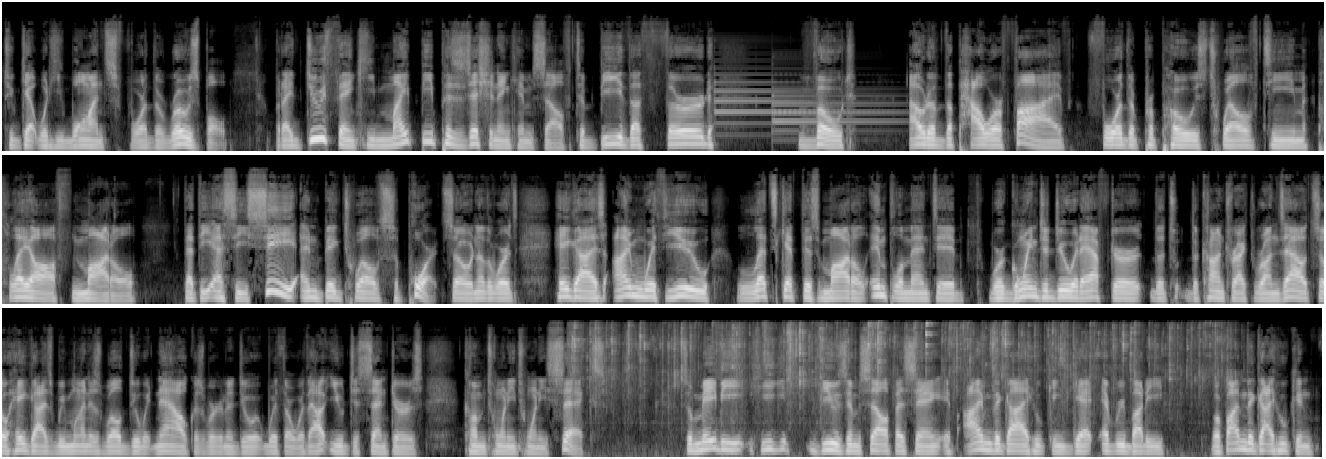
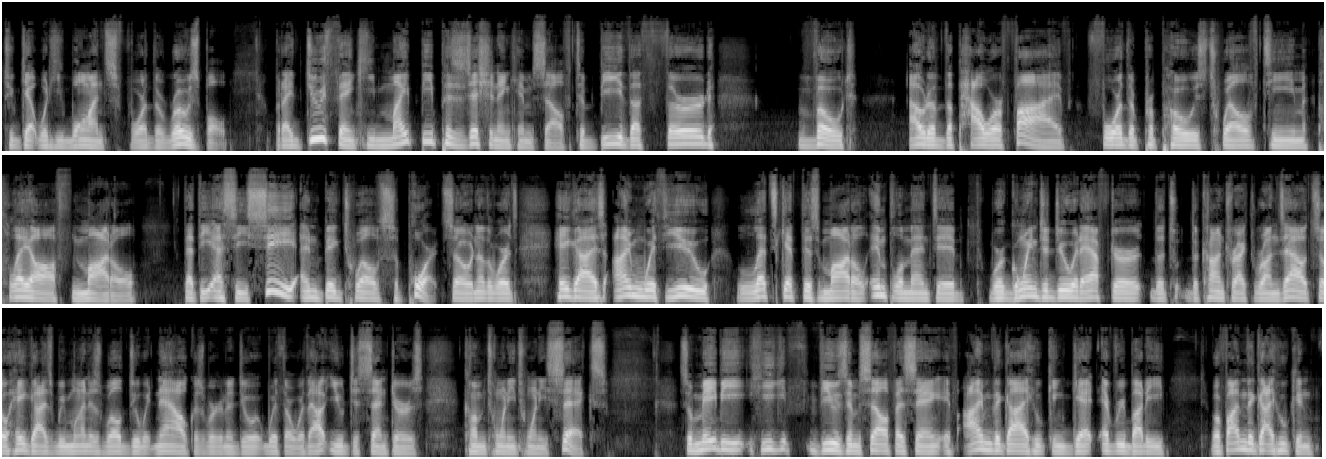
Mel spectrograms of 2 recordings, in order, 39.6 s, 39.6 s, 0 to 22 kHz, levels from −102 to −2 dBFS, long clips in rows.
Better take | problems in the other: second | doorbell; faint; from 7 to 9 s; peak 15 dB below the speech // jangling keys; noticeable; from 32 to 39 s; peak 6 dB below the speech

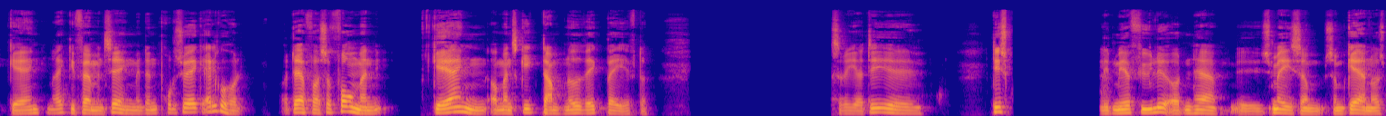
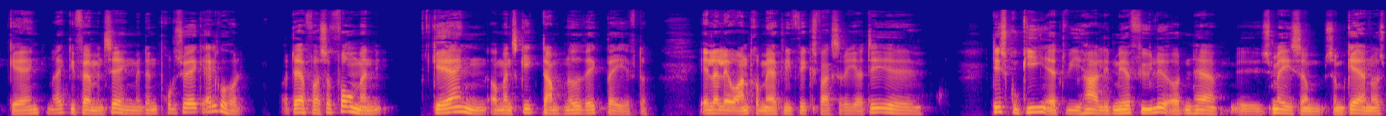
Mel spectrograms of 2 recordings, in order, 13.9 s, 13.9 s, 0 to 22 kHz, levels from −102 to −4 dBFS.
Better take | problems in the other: second | audio cutting out; at 7 s for 1.5 s and at 10 s for 1 s

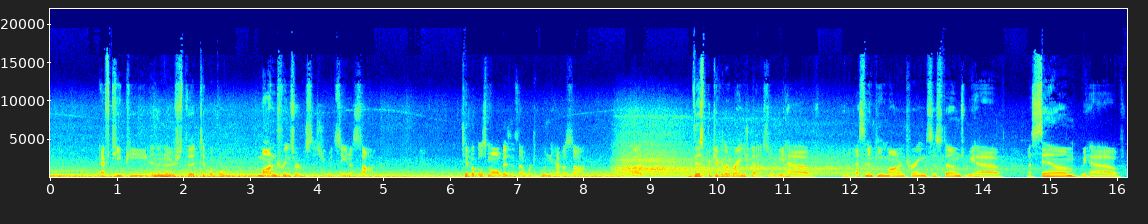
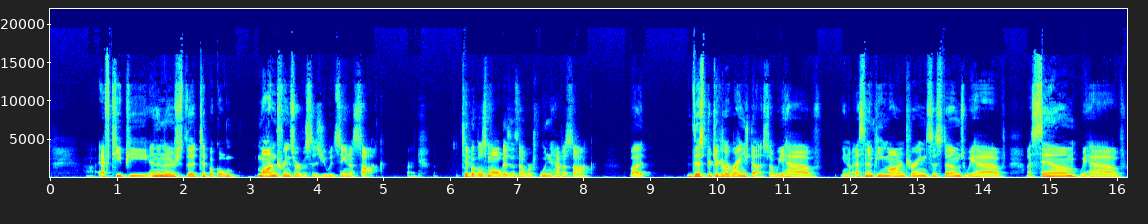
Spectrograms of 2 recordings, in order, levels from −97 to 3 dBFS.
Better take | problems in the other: second | traffic noise; loud; throughout; 3 dB below the speech

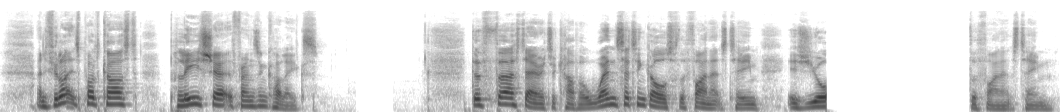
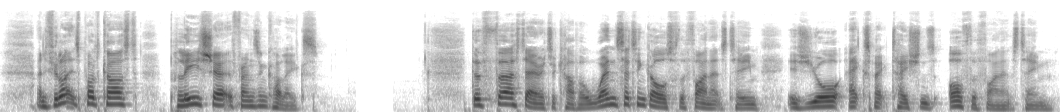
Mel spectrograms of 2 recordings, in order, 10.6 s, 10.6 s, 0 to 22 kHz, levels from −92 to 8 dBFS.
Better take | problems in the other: second | audio cutting out; at 8.5 s for 1.5 s

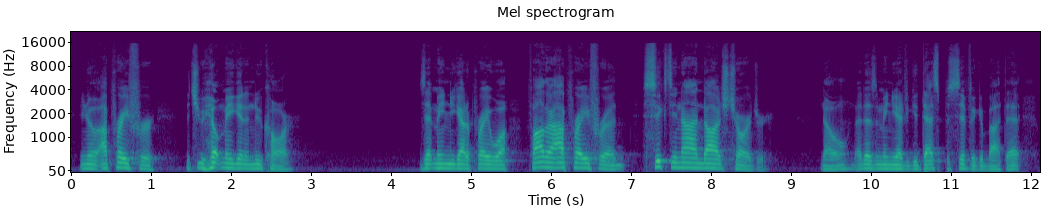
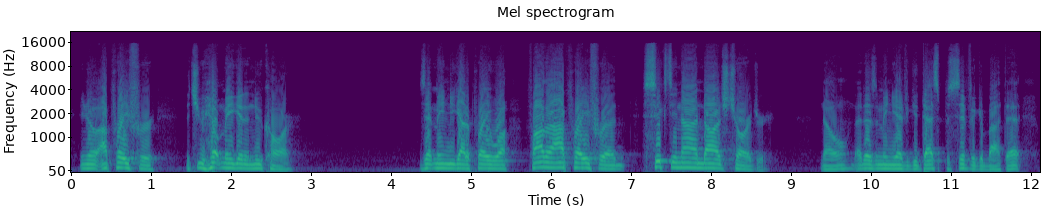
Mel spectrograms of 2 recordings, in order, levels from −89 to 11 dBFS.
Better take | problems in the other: first | distortion; slight; 8% of the sound clipped

